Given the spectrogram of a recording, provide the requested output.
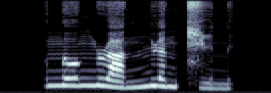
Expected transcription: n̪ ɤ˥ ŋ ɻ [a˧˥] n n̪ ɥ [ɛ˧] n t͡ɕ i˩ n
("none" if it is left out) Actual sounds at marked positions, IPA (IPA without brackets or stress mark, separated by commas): a˧˥, ɛ˧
